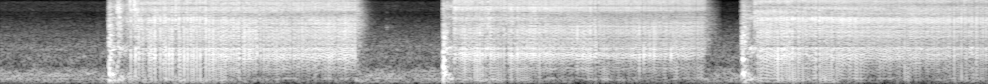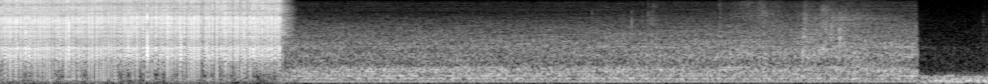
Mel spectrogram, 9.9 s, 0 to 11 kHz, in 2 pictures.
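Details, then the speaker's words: Repaired 39-year-old Linde 225 MIG welder, first test after reassembly: three bursts of steady, even crackling buzz with no popping or sputter, then the machine's low hum; a stable, smooth arc. "I am happy to report that after getting this welder back together it is running much better I don't know if I can say that it's 100% off the line brand new but again this is a 39-year-old welder and it is running and it is running well"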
